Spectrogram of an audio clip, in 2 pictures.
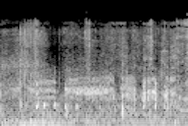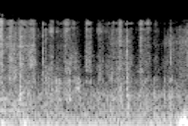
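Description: Hand working a wooden hand-crank gear mechanism: wood rubbing and scraping with scattered light clicks, and a heavier knock at the very end.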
